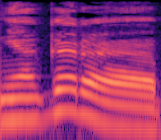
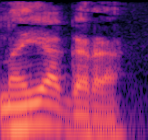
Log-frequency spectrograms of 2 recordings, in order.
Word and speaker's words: Ниагара: У нас он называется Ниагара, потому что так он пишется, а на самом деле они все зовут Ниагара.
